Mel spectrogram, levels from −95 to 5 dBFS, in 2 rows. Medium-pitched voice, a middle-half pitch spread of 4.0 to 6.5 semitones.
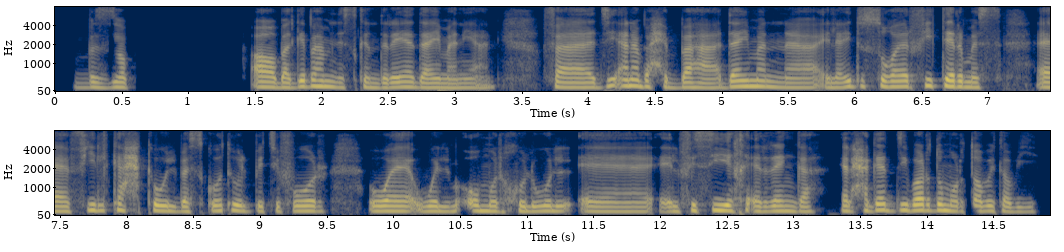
No: medium, 175 Hz; average, 2.7 semitones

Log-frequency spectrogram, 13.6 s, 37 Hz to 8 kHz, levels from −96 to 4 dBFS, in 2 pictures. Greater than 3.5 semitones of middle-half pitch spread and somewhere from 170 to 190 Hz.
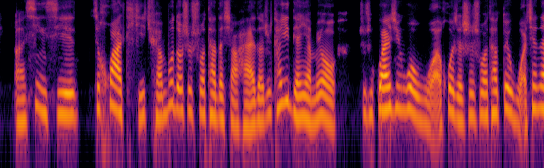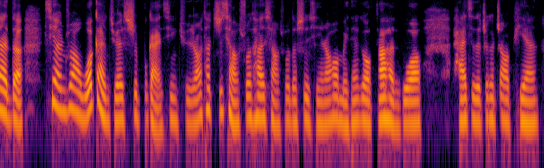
Yes: average, 4.6 semitones; medium, 185 Hz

